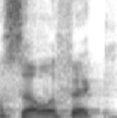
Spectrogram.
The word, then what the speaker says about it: Cephalic: I have a comment from Human Falafel on episode 217 with Cephalic Carnage. Am I saying that correctly? Cephalic Carnage. Cephalic. Yeah, Cephalic.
